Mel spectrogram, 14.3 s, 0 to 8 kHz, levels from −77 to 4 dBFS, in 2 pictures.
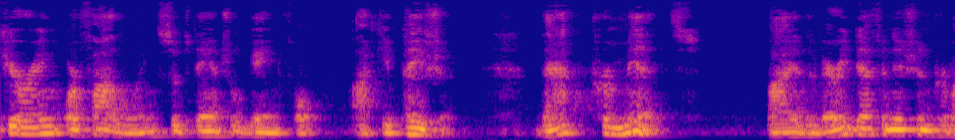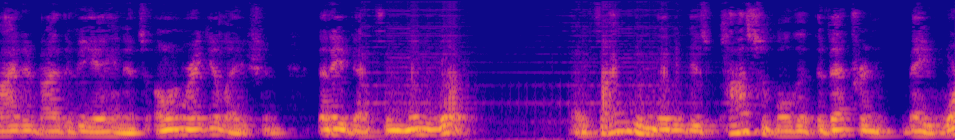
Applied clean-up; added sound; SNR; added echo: neural separator model SepFormer DNS4.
